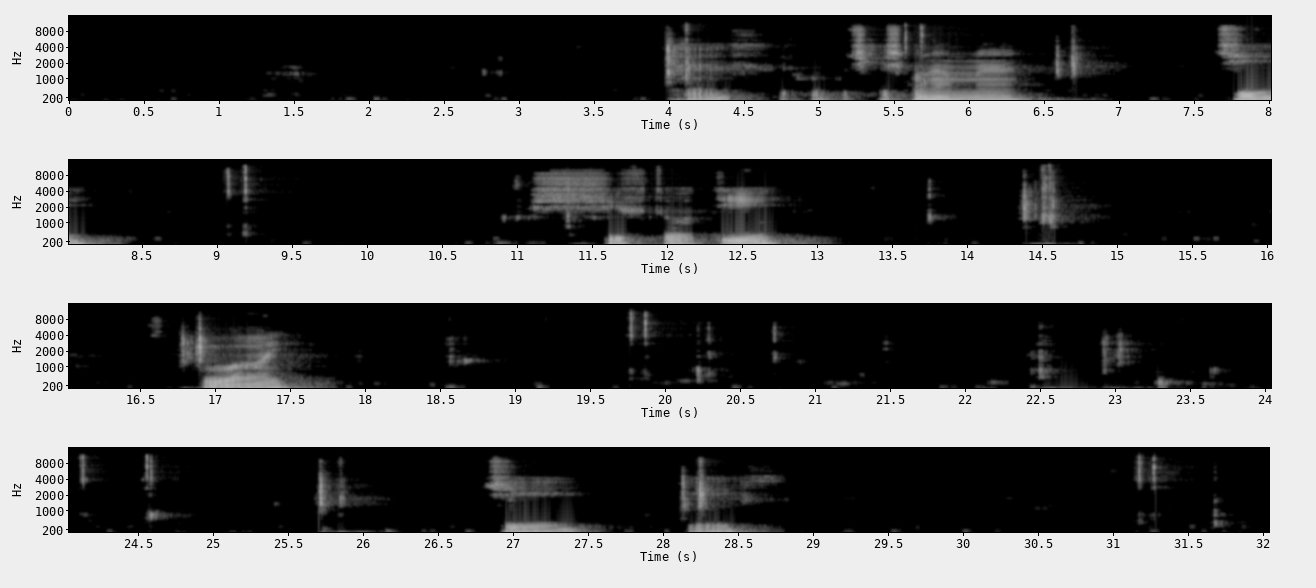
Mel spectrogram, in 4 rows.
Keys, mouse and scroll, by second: 4.9 s, 7.5 g, 15.4 shift+d, 21.2 scroll up 1, 21.2-23.4 middle drag, 23.4 scroll down 1, 23.9 KP_1, 25.2 click, 26.7 g.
